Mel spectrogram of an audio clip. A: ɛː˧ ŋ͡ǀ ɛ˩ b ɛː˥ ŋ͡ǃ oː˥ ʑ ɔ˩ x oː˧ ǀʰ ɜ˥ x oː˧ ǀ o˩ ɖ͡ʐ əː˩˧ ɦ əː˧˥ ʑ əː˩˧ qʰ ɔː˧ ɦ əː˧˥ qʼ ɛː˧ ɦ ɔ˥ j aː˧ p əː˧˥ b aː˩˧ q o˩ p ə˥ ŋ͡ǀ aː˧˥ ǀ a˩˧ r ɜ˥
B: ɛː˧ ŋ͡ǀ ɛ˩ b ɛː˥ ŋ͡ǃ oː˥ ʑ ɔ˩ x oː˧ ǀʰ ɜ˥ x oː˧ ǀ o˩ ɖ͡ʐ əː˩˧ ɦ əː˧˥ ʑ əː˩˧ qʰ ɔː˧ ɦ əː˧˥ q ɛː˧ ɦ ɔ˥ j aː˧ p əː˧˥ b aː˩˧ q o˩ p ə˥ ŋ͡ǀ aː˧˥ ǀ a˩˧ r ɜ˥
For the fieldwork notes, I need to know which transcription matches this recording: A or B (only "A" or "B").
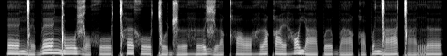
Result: B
